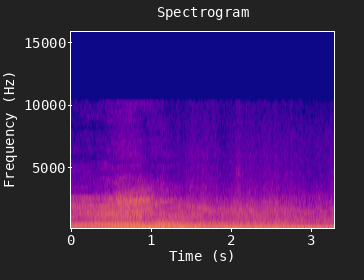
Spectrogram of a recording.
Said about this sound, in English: This is the Vantage S, a tweaked version of the already potent V8 sports car.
